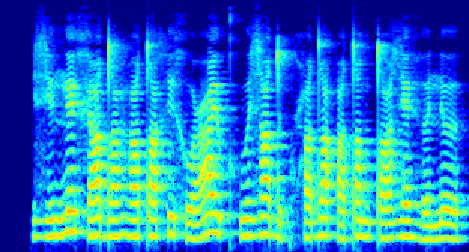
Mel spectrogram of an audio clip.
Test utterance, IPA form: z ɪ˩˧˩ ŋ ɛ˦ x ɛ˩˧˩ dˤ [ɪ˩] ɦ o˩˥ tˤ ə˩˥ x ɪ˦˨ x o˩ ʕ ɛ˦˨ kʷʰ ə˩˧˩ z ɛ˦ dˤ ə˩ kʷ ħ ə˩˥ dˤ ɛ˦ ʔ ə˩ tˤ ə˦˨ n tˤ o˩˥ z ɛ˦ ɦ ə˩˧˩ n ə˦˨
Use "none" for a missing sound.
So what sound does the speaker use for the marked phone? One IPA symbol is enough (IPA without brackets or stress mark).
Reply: ɪ˨˩˦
